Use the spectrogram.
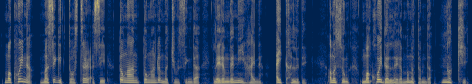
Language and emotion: Manipuri, surprised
